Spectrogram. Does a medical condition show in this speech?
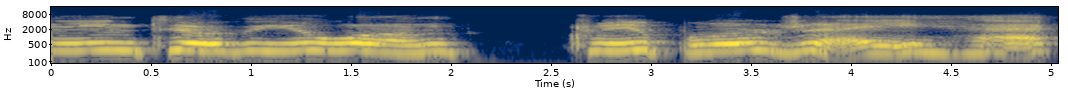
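Yes: cerebral palsy.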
